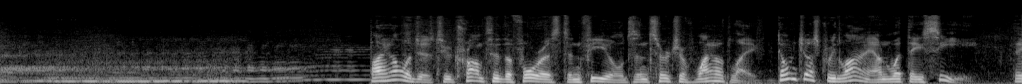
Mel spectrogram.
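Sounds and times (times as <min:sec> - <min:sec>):
bear moaning growl: 0:00.0 - 0:03.9
speech: 0:03.7 - 0:10.2.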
